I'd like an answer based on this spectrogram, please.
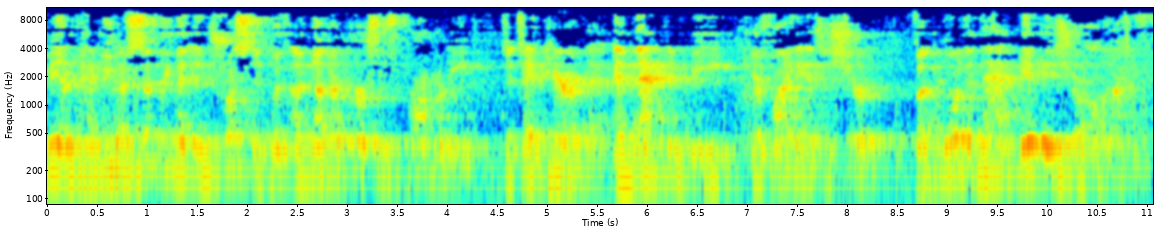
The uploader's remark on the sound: Please forgive the poor audio in this recording.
